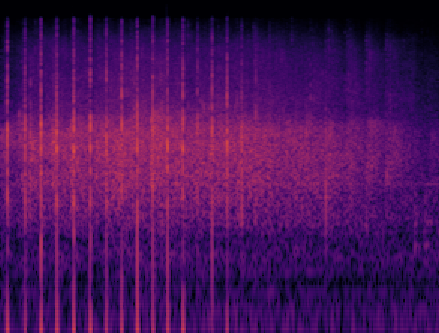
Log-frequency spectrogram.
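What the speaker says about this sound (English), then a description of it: "Request you all to applause." Guests at a Bombay Stock Exchange listing ceremony applaud with moderate, steady clapping, while a few sharp, evenly spaced hand claps stand out near the front before the applause slowly fades.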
